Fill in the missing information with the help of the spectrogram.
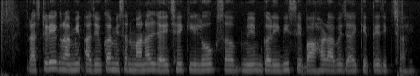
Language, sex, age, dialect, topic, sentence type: Magahi, female, 46-50, Western, banking, statement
